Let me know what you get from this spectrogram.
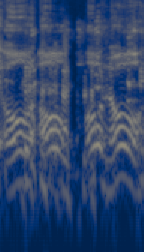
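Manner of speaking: very high, drawn-out, slow put-on Midwestern accent. Imagining how whiskey-drinking squirrels would talk, in a Midwestern accent. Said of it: "they sound like they're from the Midwest".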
